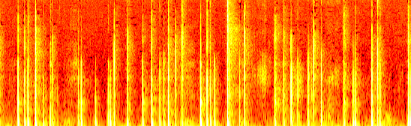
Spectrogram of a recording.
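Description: Long nails scratch and tap a flat, round, brown kraft cardboard shape with jute trim. The result is a quick, uneven run of short, dry taps and scrapes, with a low, dull body and crisp edges that stop almost instantly.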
